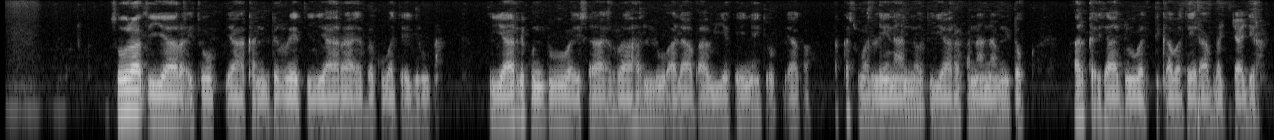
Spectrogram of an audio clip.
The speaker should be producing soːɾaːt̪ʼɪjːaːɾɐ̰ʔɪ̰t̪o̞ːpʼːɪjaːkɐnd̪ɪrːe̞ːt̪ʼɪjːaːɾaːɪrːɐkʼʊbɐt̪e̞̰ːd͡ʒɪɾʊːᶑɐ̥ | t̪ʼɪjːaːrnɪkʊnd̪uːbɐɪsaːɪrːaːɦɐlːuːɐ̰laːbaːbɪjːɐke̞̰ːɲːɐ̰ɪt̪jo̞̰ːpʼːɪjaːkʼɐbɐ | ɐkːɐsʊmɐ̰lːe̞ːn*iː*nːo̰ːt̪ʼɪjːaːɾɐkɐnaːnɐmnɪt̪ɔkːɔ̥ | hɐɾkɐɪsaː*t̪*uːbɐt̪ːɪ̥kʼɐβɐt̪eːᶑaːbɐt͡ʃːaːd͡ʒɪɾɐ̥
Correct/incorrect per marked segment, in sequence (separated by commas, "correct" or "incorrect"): incorrect, incorrect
